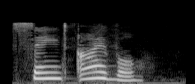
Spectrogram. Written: stivel

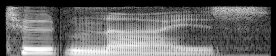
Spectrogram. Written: teutonize

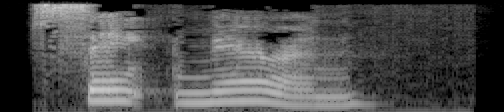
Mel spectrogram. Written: St Mirren

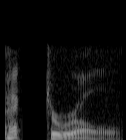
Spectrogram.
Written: pectoral

